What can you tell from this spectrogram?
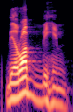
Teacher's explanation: بربهم، برب نمیگیم برا. را اینجا استعلاست چون فتحه داره.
